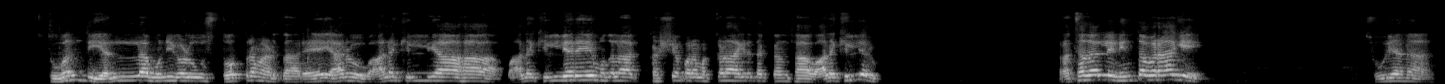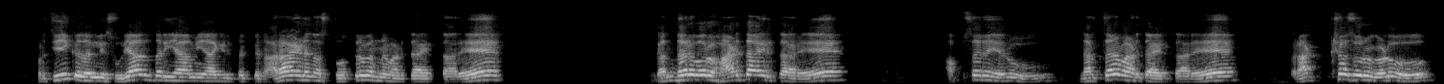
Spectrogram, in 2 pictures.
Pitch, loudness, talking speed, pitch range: 180 Hz, -23 LUFS, 60 wpm, 155-215 Hz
